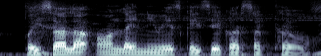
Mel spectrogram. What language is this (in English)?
Chhattisgarhi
